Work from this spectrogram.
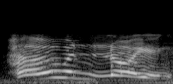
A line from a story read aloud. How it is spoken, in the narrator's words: cried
